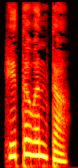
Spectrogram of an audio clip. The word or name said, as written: ಹಿತವಂತೆ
